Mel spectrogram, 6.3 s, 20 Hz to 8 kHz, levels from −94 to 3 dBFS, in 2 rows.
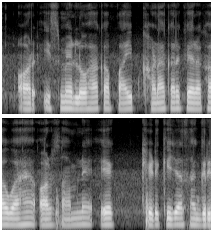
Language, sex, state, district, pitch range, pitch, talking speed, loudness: Hindi, male, Jharkhand, Palamu, 115-125 Hz, 120 Hz, 160 wpm, -16 LUFS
